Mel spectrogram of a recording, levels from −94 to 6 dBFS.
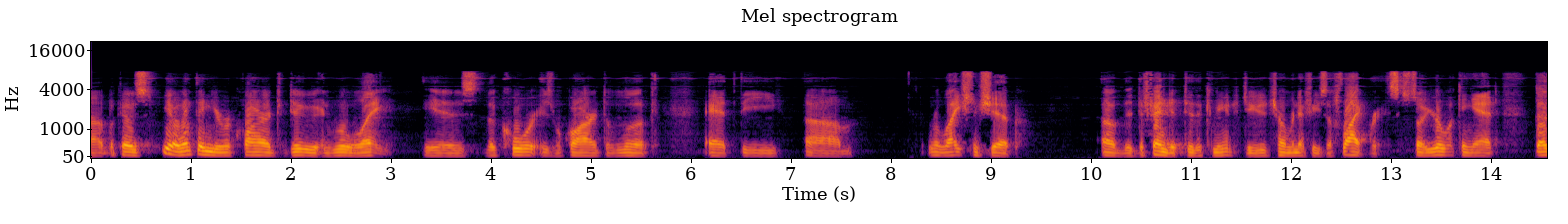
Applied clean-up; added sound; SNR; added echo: neural mask model DeepFilterNet 3.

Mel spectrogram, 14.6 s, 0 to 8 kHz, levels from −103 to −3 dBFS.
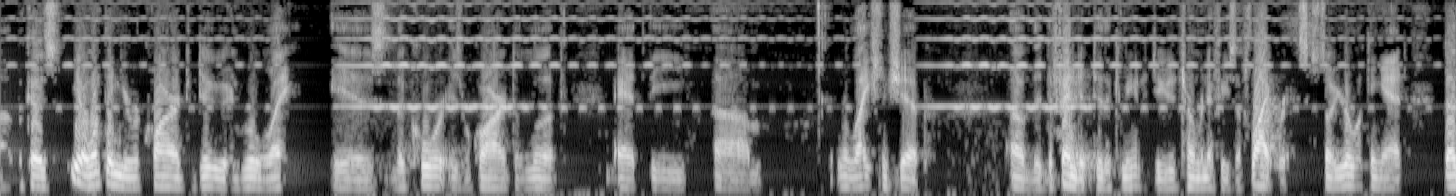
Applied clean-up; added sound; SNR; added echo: classical method spectral subtraction.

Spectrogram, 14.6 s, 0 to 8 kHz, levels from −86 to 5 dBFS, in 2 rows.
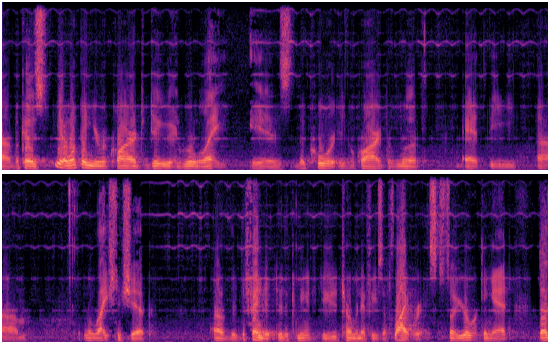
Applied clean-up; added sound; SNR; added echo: neural separator model SepFormer DNS4.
